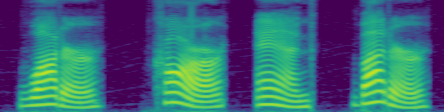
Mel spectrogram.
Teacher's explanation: In the US and most of Canada, we use what's called a rhotic R. We really lean into it. Words like water, car, and butter have a very strong R at the end. · Words like water, car, and butter have a very strong R at the end. However, if you're in London, that R often disappears or turns into a soft sound.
